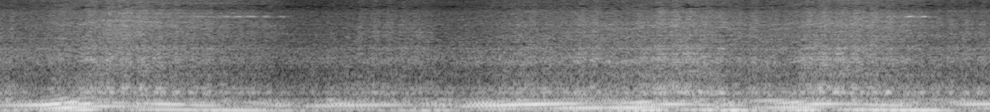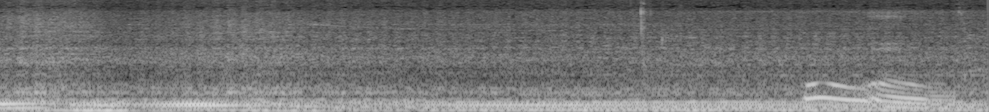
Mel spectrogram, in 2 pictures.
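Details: Engine with no idle control valve, second fire-up: revs flare and sag unevenly then a shaky tick-over; cuts out at idle.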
